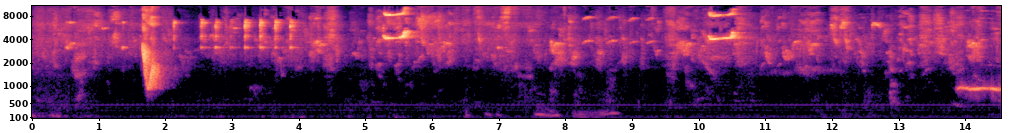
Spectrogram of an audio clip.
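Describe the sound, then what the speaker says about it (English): Garden birds chirp and tweet around the listener, a mix of quick repeated chirps, sharp rising calls and scattered twitters at varying distances, with quiet pauses between bursts and no talk. "It's my whole garden's full of birds today."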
